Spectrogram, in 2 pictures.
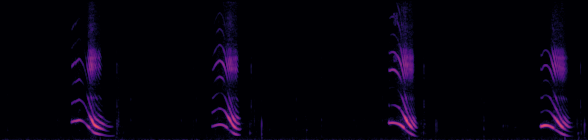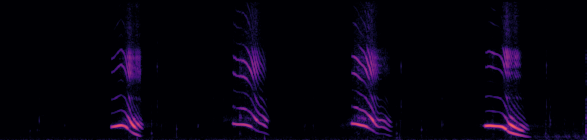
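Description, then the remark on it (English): A latex diaphragm call imitates a cow call, made with minimal air pressure by trapping air between the tongue and the latex and using tongue pressure: eight short, high, nasal mews, each sliding downward in pitch, spaced about a second apart with silence between and no talking. “In fact, you can make a cow sound with minimal air pressure just simply by using tongue pressure.”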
